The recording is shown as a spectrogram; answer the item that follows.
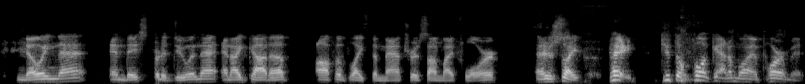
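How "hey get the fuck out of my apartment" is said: forceful, mild, pitched-up, held-back yell. Retelling getting up to throw people out: imitating own past yelling. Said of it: "started yelling at them".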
